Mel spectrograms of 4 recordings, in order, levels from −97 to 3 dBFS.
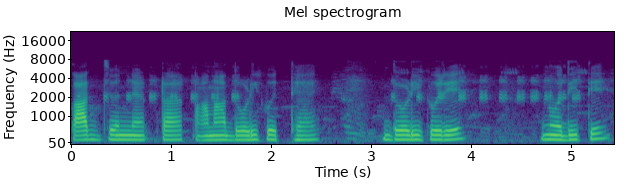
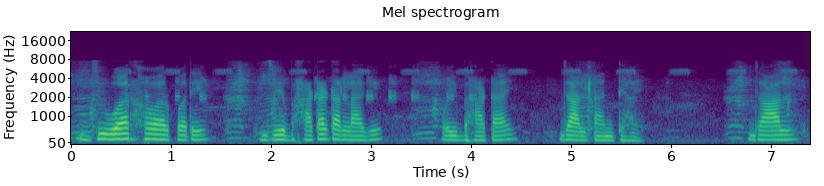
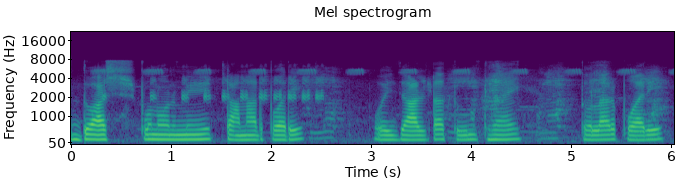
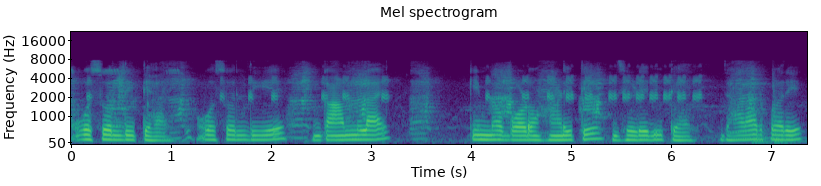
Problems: constant background noise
